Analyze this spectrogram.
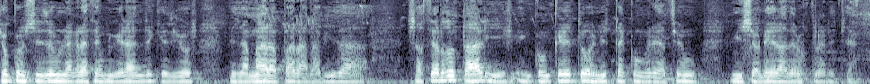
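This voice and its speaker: Somewhat breathy and dark, mellow in tone, a man speaks at a fairly low pitch. His intonation is fairly even and his pace moderate. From Spain. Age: 80s+. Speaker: priest, missionary. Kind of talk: interview testimony.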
